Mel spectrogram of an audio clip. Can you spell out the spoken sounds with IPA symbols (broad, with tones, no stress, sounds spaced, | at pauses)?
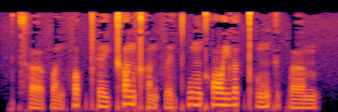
t͡sʰ œː˨˩ f ɐ˨˩ n f ɐ˥ p̚ t̪ʰ e˧ j kʰ ɐ˥ n kʰ ɐ˨˩ n f e˨˩ j kʷʰ ɐ˥ ŋ kʰ ɔː˥ j l ɵ˥ t̚ pʰ ʊ˨˥ ŋ k ɪ˨ k̚ w œː˨ m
